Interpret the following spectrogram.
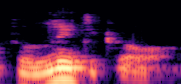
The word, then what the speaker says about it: political: Le O qu'on écrit dans political, on ne le prononce pas, on prononce un E, political, pas political, political.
